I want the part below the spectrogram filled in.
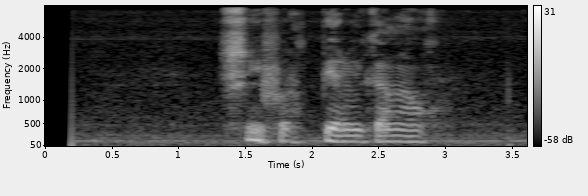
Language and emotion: Russian, neutral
